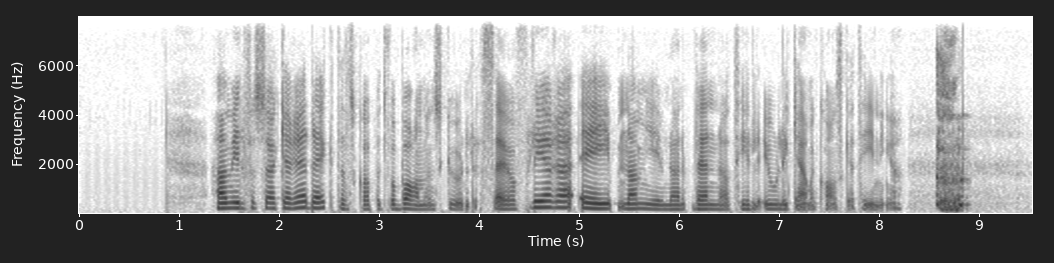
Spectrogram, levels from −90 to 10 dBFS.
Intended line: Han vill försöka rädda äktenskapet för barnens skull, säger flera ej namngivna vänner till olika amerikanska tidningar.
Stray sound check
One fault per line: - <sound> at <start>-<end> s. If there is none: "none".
- cough at 8.5-8.9 s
